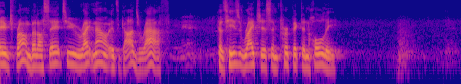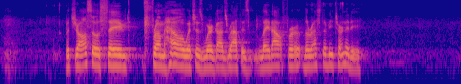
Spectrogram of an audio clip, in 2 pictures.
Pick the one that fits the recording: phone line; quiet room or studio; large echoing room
large echoing room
